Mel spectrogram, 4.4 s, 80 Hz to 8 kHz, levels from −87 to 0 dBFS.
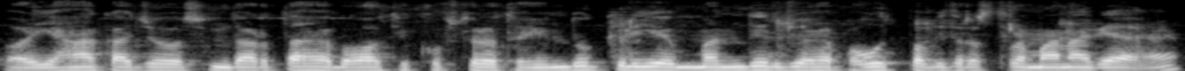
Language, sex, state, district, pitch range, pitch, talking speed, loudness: Hindi, male, Bihar, Samastipur, 125-135 Hz, 130 Hz, 295 wpm, -15 LUFS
